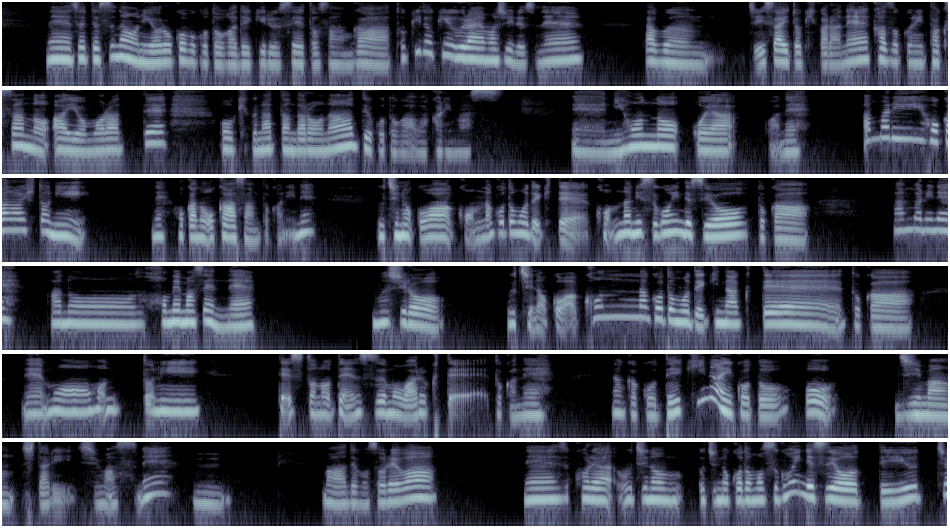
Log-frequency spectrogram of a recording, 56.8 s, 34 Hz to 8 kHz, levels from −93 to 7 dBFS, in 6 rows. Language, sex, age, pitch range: Japanese, female, 20-39, 160-215 Hz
